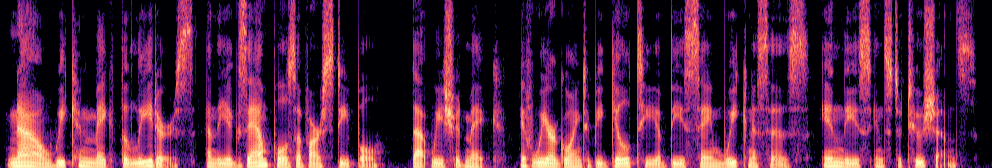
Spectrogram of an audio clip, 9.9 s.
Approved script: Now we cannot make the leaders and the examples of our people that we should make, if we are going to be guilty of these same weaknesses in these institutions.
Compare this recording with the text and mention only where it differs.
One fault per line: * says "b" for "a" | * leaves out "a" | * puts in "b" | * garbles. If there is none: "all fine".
* says "can" for "cannot"
* says "steeple" for "people"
